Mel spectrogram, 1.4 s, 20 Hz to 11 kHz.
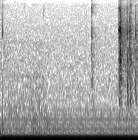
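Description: Typing a command on the keyboard of a Dell G15 5511 laptop, a couple of quick key clicks near the end over a steady low electrical hum, quiet and close.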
